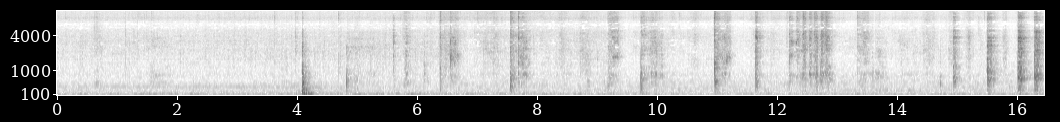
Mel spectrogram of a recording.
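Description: Arbi (taro root) pieces frying in a kadhai with a faint steady sizzle, while a metal spatula scrapes and clinks against the pan. There is a single knock about four seconds in, and the scraping and clattering of the spatula and steel tongs come more and more often toward the end.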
